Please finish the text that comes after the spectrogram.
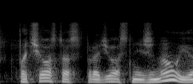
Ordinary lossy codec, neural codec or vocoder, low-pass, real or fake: AAC, 32 kbps; codec, 24 kHz, 1.2 kbps, DualCodec; 7.2 kHz; fake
